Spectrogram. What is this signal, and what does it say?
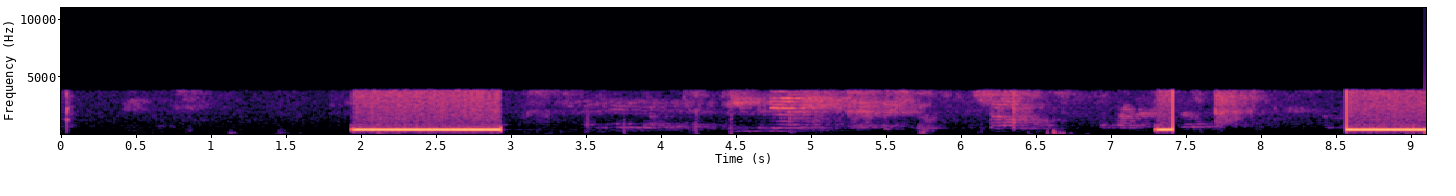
Ringback tone (Europe, 425 Hz).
